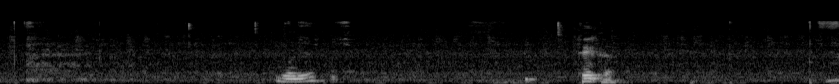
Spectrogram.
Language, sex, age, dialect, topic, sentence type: Bhojpuri, male, 51-55, Northern, agriculture, statement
